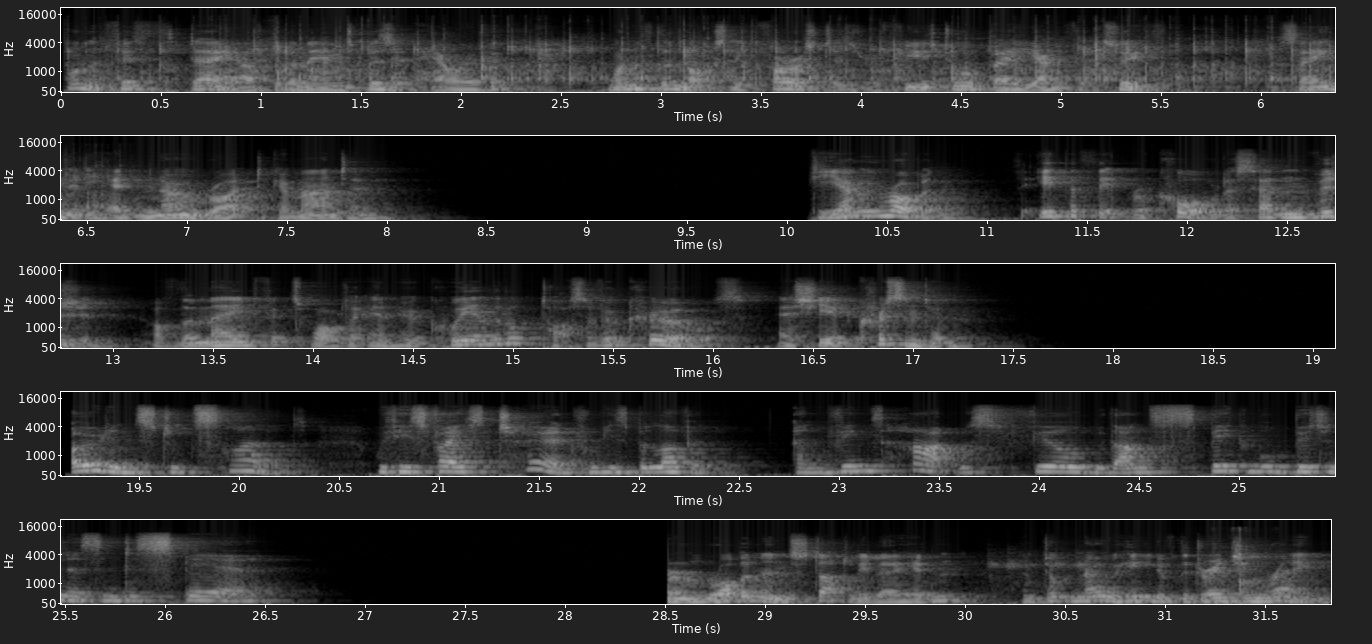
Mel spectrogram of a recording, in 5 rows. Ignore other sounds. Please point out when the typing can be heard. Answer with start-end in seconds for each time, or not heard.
0.0-6.8, 29.9-31.6.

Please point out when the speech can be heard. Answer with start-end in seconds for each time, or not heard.
0.0-5.5, 6.1-8.1, 10.1-17.3, 19.1-26.6, 28.5-31.7.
